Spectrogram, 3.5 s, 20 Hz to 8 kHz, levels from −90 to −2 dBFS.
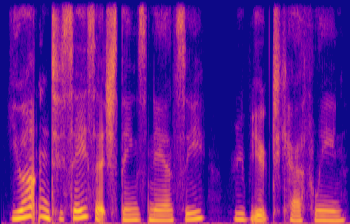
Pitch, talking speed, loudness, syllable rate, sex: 215 Hz, 155 wpm, -20 LUFS, 4.2 syllables/s, female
